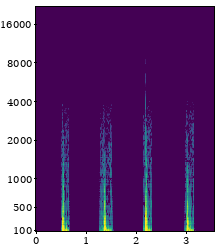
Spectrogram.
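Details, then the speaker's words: Phase 3 Korotkoff sounds during manual blood pressure measurement over the brachial artery as cuff deflates: four crisp, loud, regular thumps at about 72/min, the phase 2 murmur gone. "en la fase 3 el murmullo desaparece dando paso a un sonido más nítido y de mayor intensidad"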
